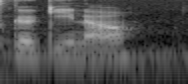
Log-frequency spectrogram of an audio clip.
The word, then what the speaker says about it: Gugino: I think it's Gugino.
